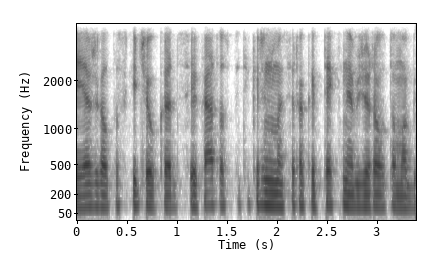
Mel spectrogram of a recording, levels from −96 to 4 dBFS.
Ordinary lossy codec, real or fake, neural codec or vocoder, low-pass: Opus, 24 kbps; real; none; 3.6 kHz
